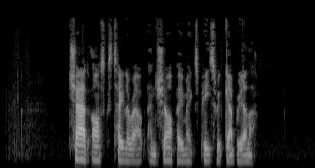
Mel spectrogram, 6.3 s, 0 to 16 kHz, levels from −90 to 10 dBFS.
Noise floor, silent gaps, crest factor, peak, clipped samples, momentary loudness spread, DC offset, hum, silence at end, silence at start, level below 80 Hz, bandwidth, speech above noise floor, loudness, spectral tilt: -79 dBFS; none; 28 dB; -4 dBFS; under 0.1%; 15 LU; under 0.1%; none; 1.2 s; 1.4 s; -76 dBFS; 11.5 kHz; 50 dB; -29 LUFS; -3 dB/octave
